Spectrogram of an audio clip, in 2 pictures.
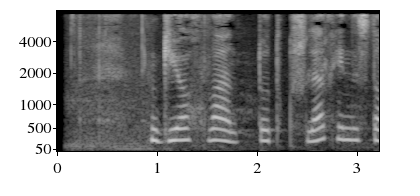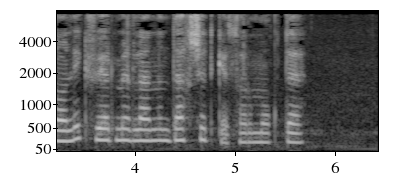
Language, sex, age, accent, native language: Uzbek, female, 18-24, Toshkent viloyati, Uzbek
